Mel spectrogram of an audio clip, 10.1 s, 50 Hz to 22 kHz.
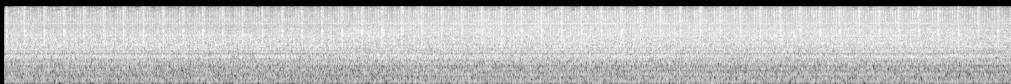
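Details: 2010 Mercedes C63 AMG V8 at idle: a quick, even ticking at about two or three ticks a second rides over the engine; owner does not know the cause.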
